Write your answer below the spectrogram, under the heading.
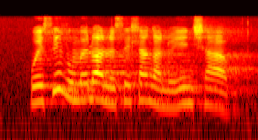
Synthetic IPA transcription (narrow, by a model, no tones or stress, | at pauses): wesivumɛlwanɔsɛɬaŋɡʱanɔjɛːnt͡ʃʰʼaːɓɔ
